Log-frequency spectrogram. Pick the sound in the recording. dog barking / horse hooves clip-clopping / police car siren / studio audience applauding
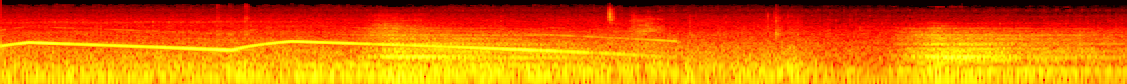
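police car siren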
